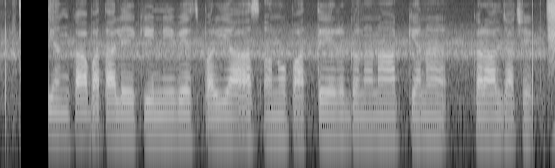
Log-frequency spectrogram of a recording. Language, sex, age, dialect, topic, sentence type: Magahi, male, 25-30, Northeastern/Surjapuri, banking, statement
